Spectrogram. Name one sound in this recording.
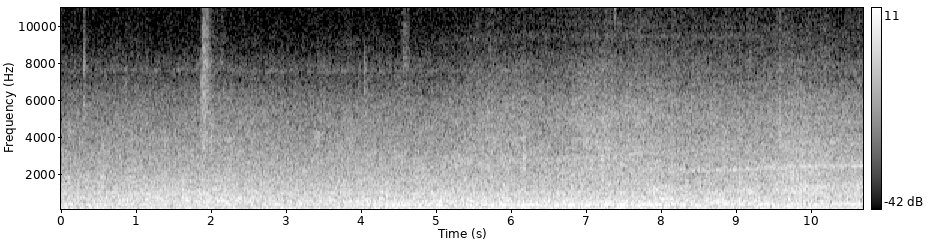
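City traffic hums steadily outside.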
